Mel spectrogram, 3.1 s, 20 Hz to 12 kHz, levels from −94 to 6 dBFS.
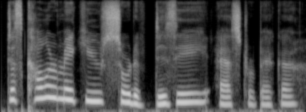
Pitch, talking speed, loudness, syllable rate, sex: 235 Hz, 175 wpm, -20 LUFS, 5.0 syllables/s, female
